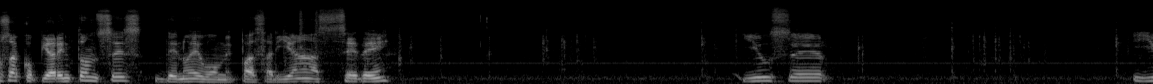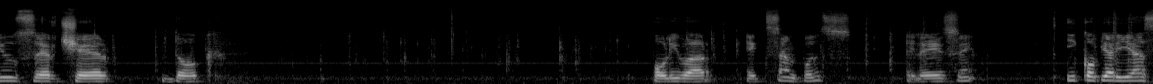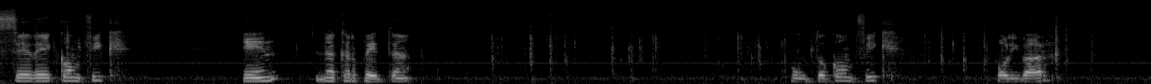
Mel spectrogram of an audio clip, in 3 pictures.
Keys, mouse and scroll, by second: 2.6-4.0 typing, 5.4-8.6 typing, 9.3 click, 9.6-11.2 typing, 12.2-13.6 typing, 14.8-18.9 typing, 20.0-21.1 typing, 22.2-24.2 typing, 26.8-34.5 typing, 33.6 Return.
